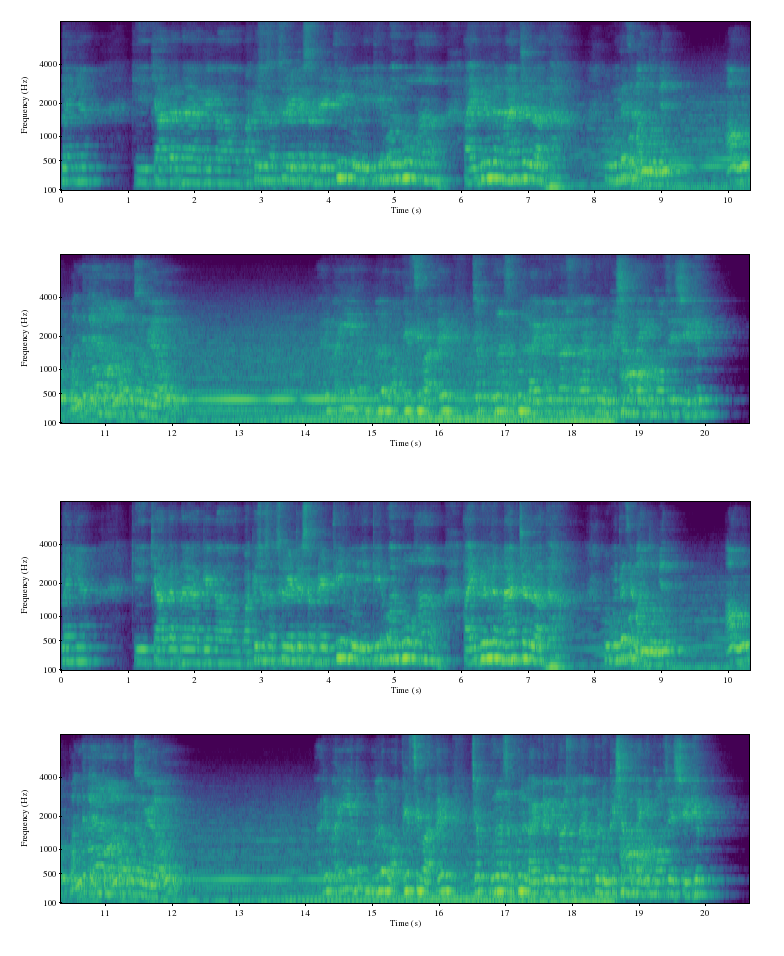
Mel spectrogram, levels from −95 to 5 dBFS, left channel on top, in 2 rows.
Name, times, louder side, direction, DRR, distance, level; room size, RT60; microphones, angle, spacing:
voice 1, 0.0-7.6 7.9-8.8 10.7-11.9 14.1-19.9, right 2 dB, 65° right, 1 dB, 0.7 m, -22 dB
sound 1, 7.8-18.6, left 4 dB, 85° left, 0.4 m, -28 dB
voice 2, 8.5-9.2 10.0-12.1 18.7-19.3, equal, 10° right, -2 dB, 0.4 m, -22 dB
3.7 x 3.4 x 3.1 m, 1.0 s
head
